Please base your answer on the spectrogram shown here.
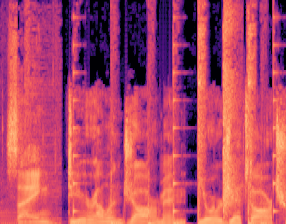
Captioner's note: computerised voice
